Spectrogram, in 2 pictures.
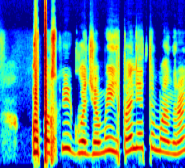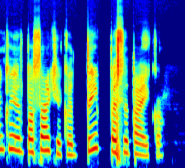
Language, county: Lithuanian, Kaunas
